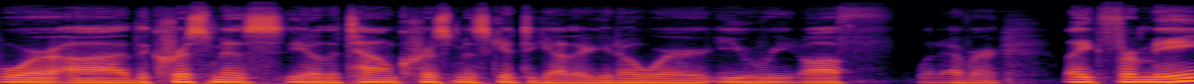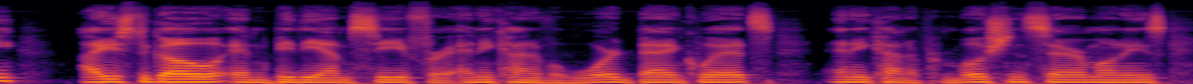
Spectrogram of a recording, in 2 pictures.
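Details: Adult man speaking; ordinary speech.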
